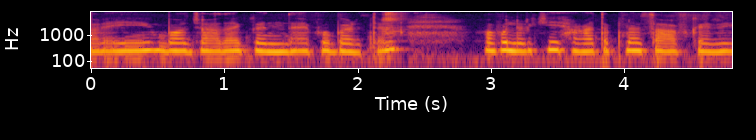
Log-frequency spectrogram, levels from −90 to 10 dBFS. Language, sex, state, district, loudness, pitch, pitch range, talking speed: Hindi, female, Punjab, Pathankot, -15 LUFS, 250 Hz, 240-255 Hz, 185 wpm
